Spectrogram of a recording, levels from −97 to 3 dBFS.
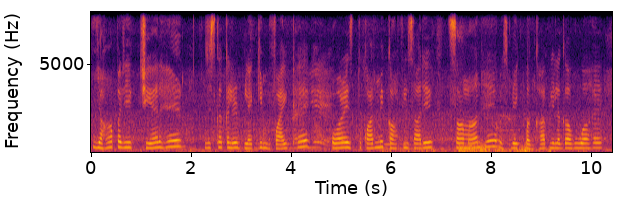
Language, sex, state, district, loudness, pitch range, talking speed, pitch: Hindi, female, Andhra Pradesh, Chittoor, -21 LUFS, 260-290 Hz, 150 wpm, 275 Hz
